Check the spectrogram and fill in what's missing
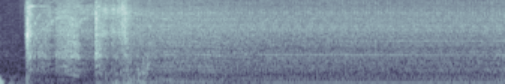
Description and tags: carr on
Engine car switched on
